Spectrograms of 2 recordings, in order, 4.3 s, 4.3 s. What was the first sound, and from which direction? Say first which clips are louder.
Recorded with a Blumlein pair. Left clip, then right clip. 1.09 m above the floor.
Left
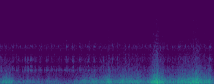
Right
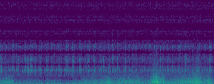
A machine running: right 2 dB; 35° right.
